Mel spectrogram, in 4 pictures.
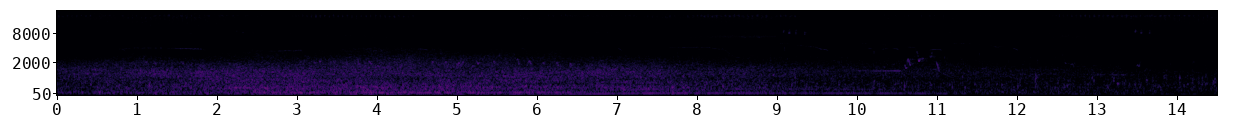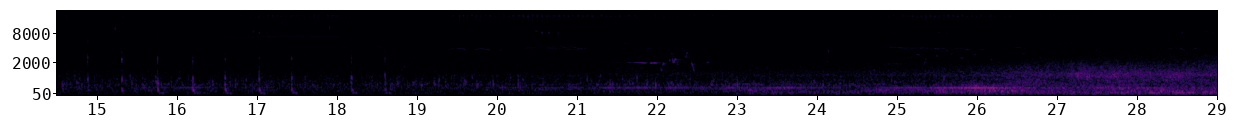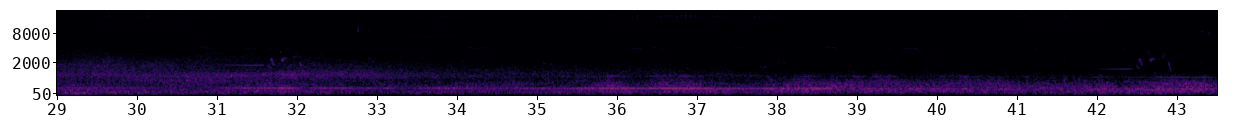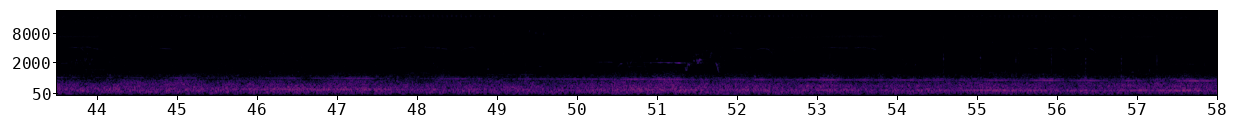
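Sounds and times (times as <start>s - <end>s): high insect drone: 20.3s - 58.0s.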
